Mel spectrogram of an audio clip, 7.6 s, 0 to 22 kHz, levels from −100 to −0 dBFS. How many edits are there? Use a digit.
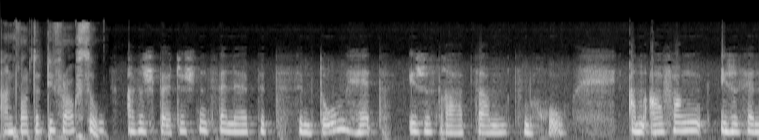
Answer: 1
